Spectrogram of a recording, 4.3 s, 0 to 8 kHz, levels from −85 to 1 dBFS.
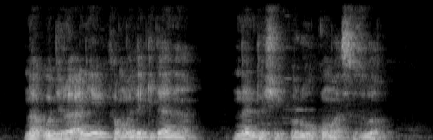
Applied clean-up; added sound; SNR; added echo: neural separator model SepFormer DNS4.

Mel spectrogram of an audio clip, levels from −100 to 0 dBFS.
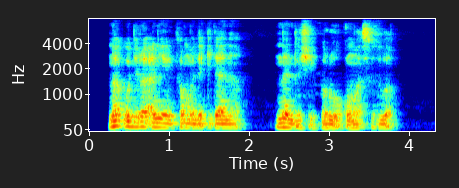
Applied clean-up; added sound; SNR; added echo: neural mask model DeepFilterNet 3.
